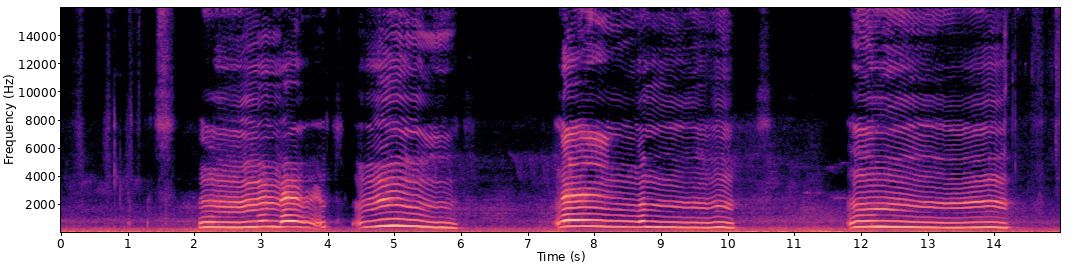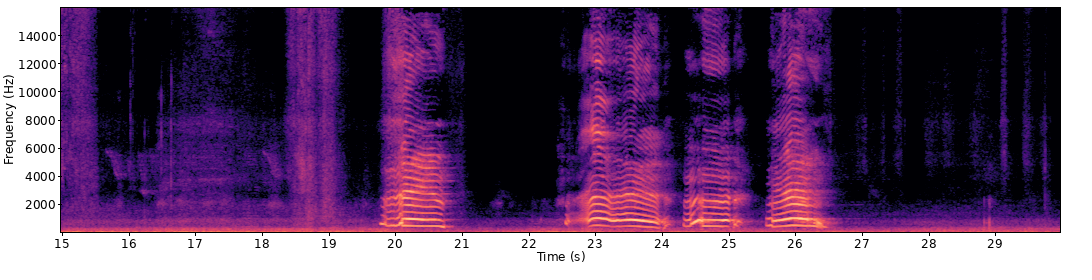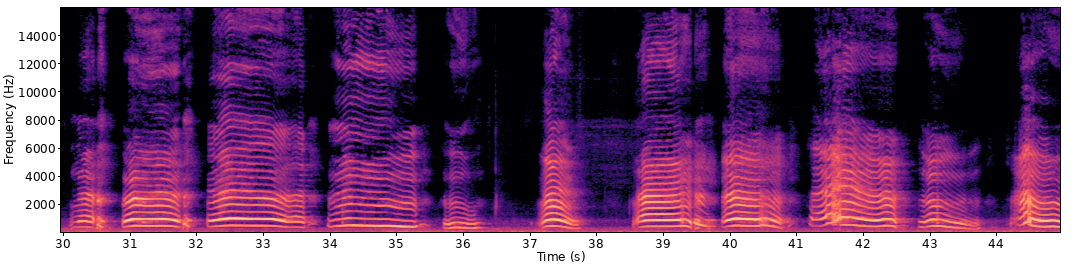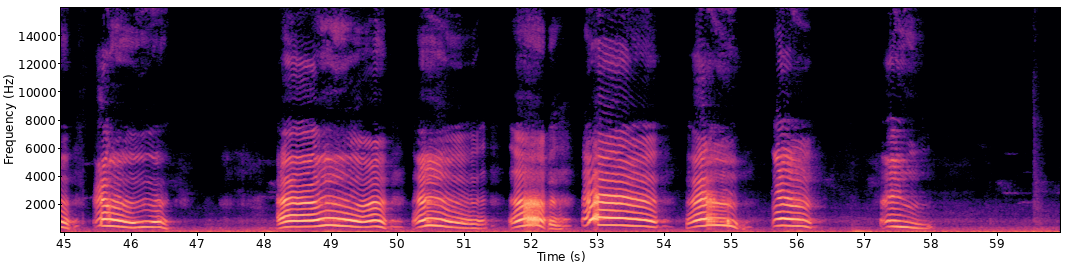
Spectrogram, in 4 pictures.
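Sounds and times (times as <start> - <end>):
baby crying: 22.6 - 26.6.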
